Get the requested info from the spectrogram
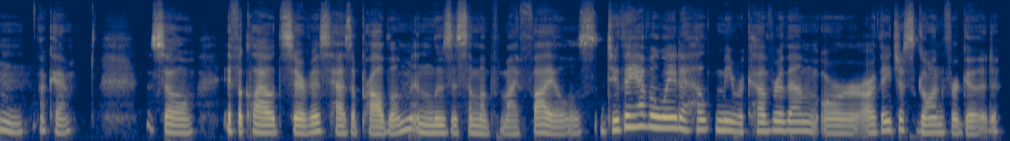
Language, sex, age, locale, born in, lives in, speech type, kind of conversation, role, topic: English, female, 18-19, en-US, United States, United States, read, expert-assistant, asker, What is cloud computing and how does it store your files online?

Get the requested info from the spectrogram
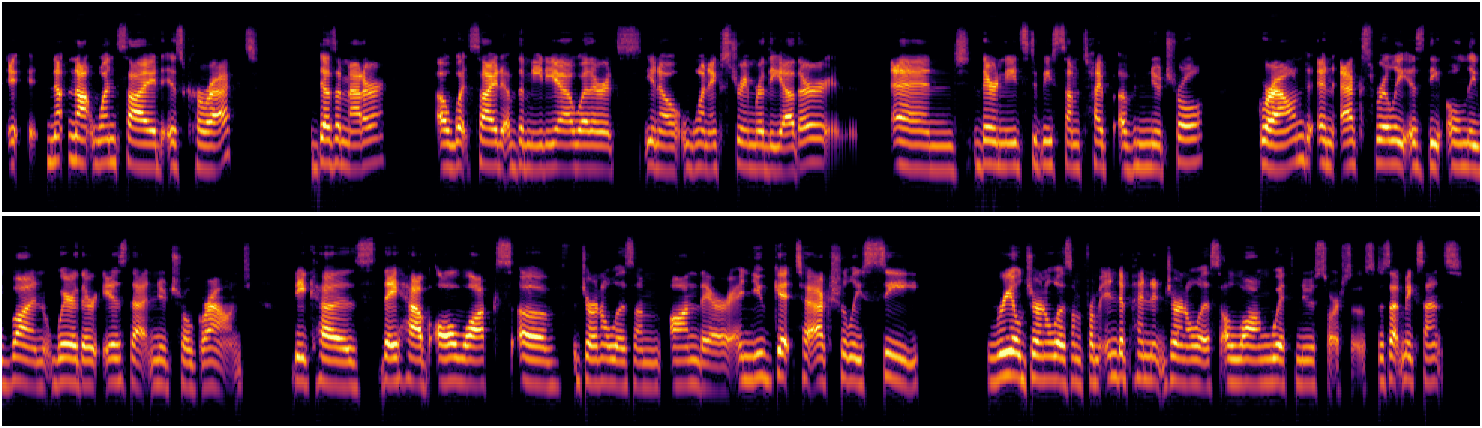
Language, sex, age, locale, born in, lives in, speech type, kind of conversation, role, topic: English, female, 40-44, en-US, United States, United States, conversation, unstructured, none, What is your go-to way to keep up with the news these days?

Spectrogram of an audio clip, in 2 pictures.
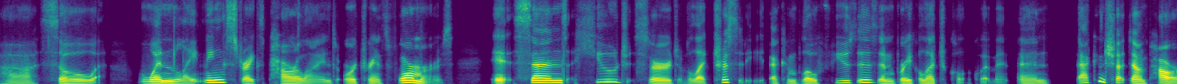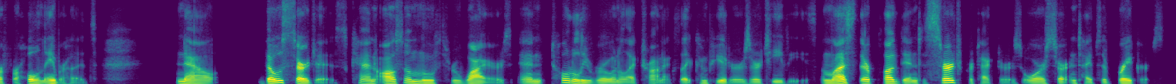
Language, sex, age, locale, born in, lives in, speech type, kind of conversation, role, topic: English, female, 40-44, en-US, United States, United States, read, expert-assistant, expert, What causes lightning during thunderstorms?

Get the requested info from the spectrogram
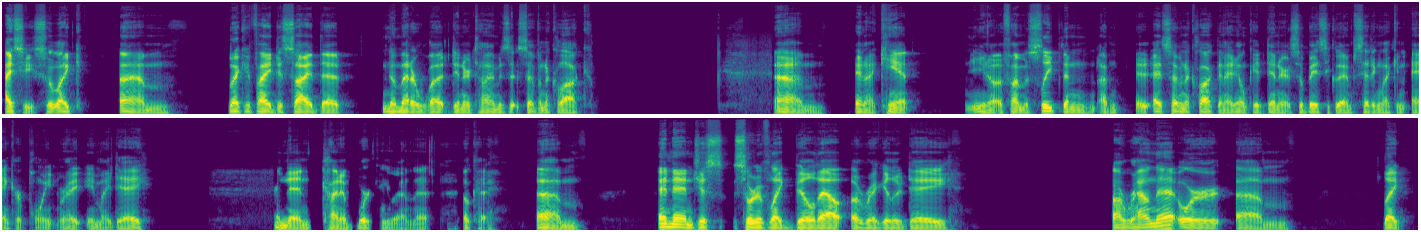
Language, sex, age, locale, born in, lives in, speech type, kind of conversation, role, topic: English, male, 35-39, en-US, United States, United States, conversation, advice, user, How can I build and stick to healthier daily habits?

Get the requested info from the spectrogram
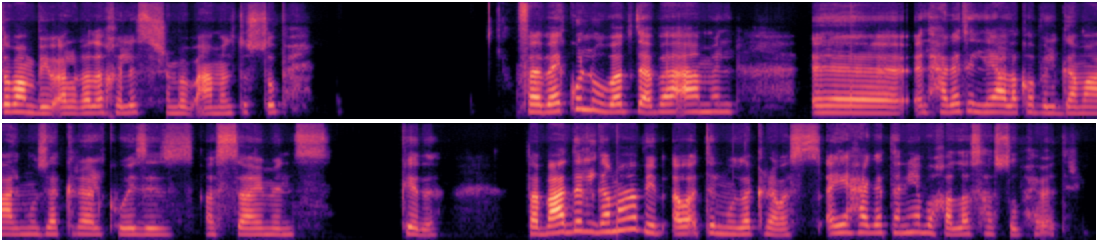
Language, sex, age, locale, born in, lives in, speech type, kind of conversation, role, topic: Arabic, female, 20-24, ar-EG, Egypt, Egypt, conversation, podcast, guest, إيه هو روتين صباحي صحي بتعمله وبيحسّن يومك؟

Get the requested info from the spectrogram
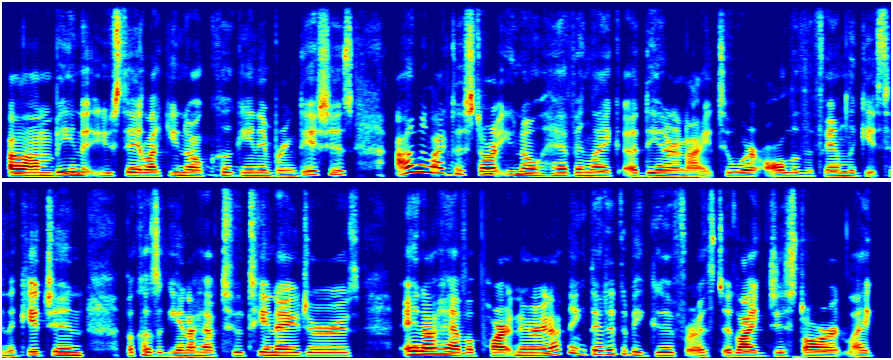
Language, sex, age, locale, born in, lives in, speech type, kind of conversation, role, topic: English, female, 35-39, en-US, United States, United States, conversation, unstructured, none, What new tradition would you love to start with friends or family to deepen your connection?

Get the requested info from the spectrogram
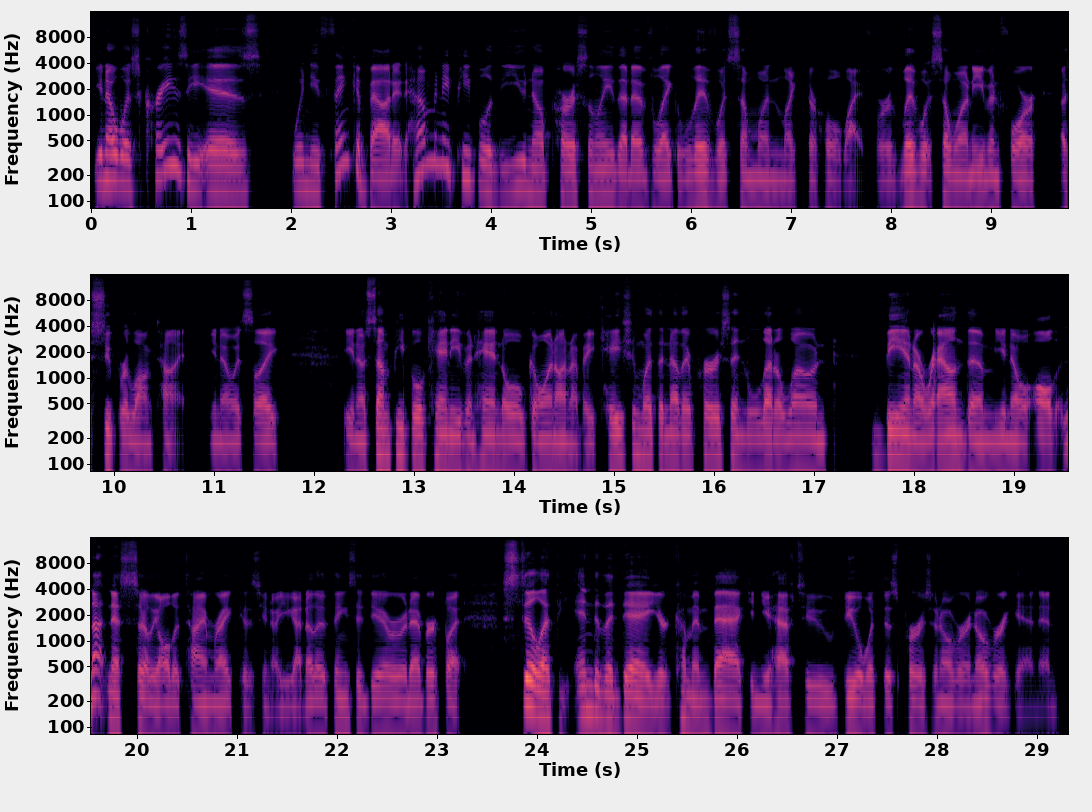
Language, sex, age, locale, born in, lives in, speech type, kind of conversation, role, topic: English, male, 30-34, en-US, United States, United States, conversation, advice, advisor, How can I adjust to living alone?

